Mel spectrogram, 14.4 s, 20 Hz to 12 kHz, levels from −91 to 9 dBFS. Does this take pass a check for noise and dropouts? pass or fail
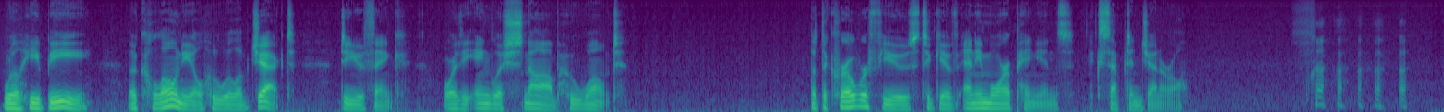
fail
